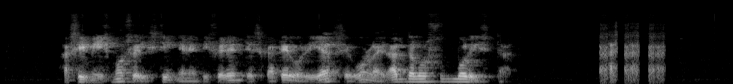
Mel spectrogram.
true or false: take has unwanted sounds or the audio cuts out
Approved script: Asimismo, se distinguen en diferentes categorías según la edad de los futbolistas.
true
